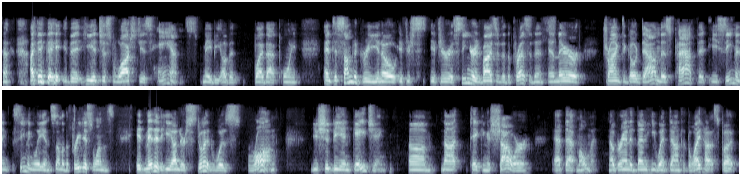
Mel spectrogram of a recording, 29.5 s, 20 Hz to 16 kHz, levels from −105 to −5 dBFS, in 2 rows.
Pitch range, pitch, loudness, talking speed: 115-145 Hz, 120 Hz, -22 LUFS, 155 wpm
